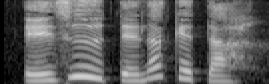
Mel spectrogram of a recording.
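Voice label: "ezui", Japanese dialect, woman; hogen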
